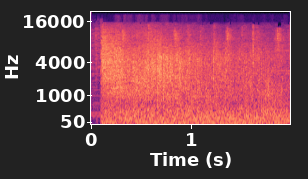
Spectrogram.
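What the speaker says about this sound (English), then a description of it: "they rigged the bridge to blow" A bridge blown up in Grand Theft Auto III: a sudden loud blast followed by a sustained, roaring rumble of debris and fire that fills the whole moment.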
